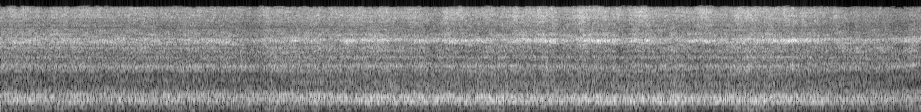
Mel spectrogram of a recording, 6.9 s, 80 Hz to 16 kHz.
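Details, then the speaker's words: Homemade wood gasifier, upgraded to 3/4-inch syngas outlets, blower at about 7/8 speed: steady loud rushing roar with hollow tone, velocity audibly changing; gas pulled smoothly, running normally. "7/8 you hear you can hear the velocity changing in"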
